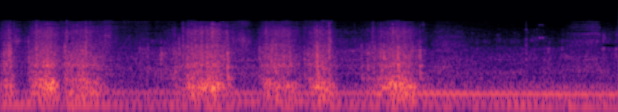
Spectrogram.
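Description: Sewer inspection camera's push cable being drawn back out of the pipe, with irregular scraping, rubbing surges about once a second over a steady low hum.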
